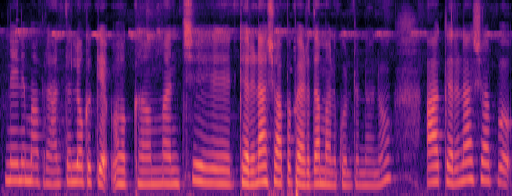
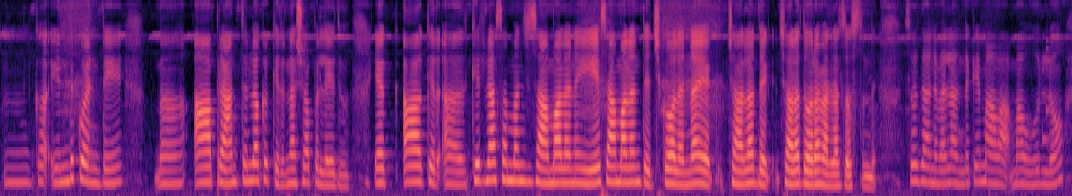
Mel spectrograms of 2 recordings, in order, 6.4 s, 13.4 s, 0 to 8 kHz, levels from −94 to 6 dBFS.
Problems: none marked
